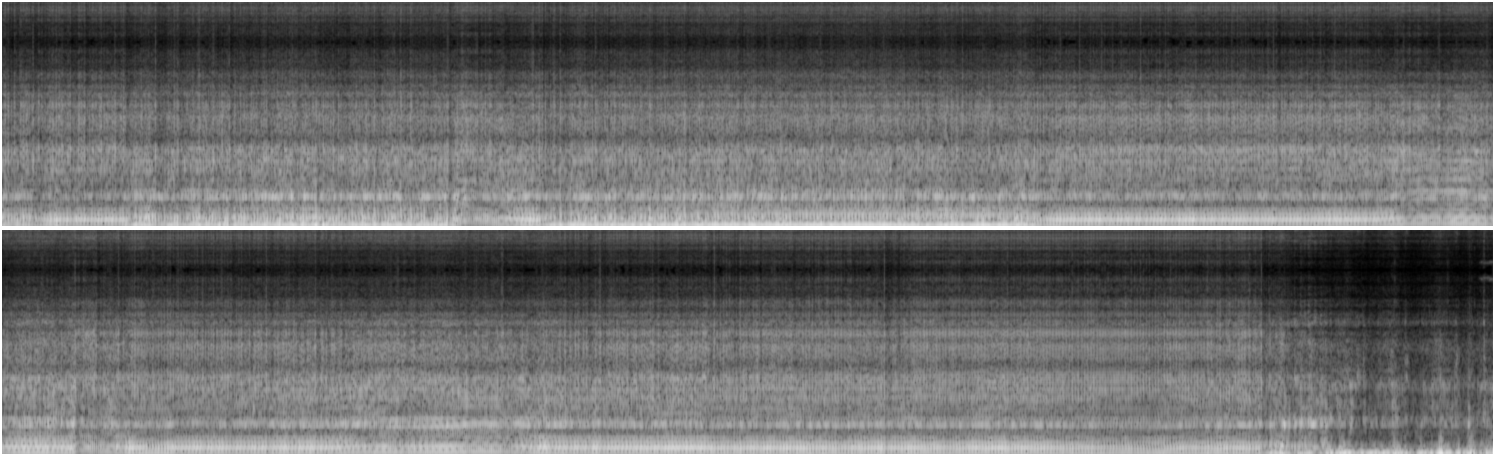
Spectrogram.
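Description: Racing motorcycle engine running at low revs while the bike is ridden slowly, with a couple of brief rises and falls in revs. The engine note stops near the end, leaving a low rumble of wind on the microphone.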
